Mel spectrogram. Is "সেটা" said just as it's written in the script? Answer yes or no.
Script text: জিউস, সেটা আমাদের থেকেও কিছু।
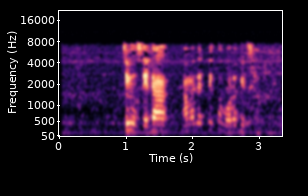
no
